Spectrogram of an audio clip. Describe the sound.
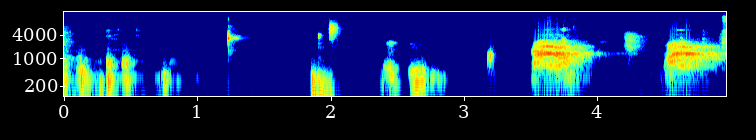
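A dog barks twice in loud, harsh bursts near the end, following scattered bits of quieter voices and small sounds earlier on.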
